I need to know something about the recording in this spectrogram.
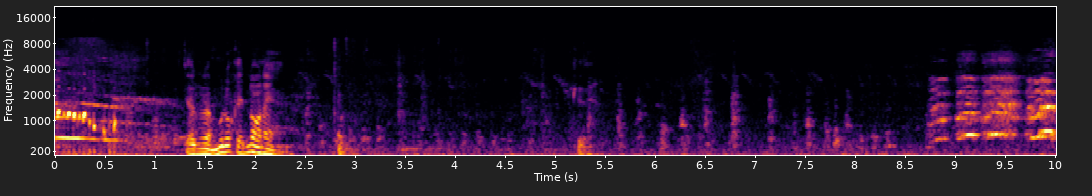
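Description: A hen sitting on her eggs in a wooden nest box gives clucking, squawking calls as a hand reaches in toward the eggs. There are calls near the start and again near the end, with faint rustling between.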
